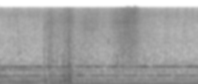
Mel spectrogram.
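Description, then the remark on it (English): A brief splash about a second in, as something knocked off a fishing boat falls overboard into the water, heard over a steady low engine hum and the wash of water around the boat. “Just as he reached his hand for the night crawlers, that's when we heard the splash.”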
